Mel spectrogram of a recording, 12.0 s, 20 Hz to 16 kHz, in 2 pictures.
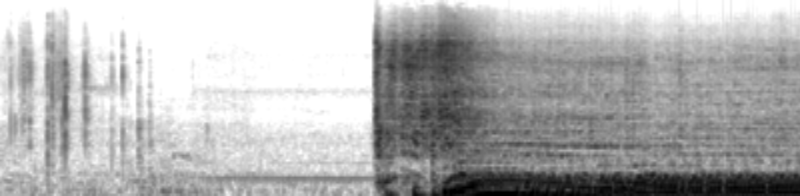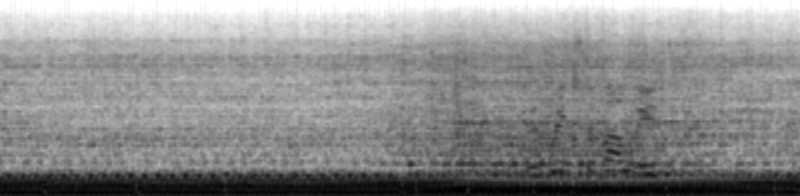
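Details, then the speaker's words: Ford Fiesta with an ST170 turbo engine (210 bhp on an engine dyno), makeshift fuel line repair and throttle body, bolt wedged in for tickover: starter cranks, engine catches into a loud, raw idle; no exhaust fitted, only a downpipe. "It's got no exhaust, it's only got a downpipe."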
